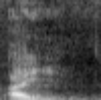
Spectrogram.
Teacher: حمزہ یا زبر ای، اس کو لمبا نہیں کریں گے کیونکہ یہاں پر یا لین ہے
